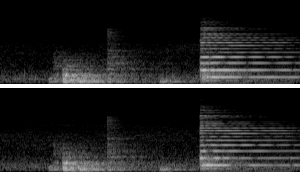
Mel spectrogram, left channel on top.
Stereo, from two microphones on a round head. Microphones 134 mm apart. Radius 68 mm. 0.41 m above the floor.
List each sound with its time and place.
0.5 s a crack: 35° right (ahead or behind), 1.0 m
2.0 s a piano: 90° right, 0.6 m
